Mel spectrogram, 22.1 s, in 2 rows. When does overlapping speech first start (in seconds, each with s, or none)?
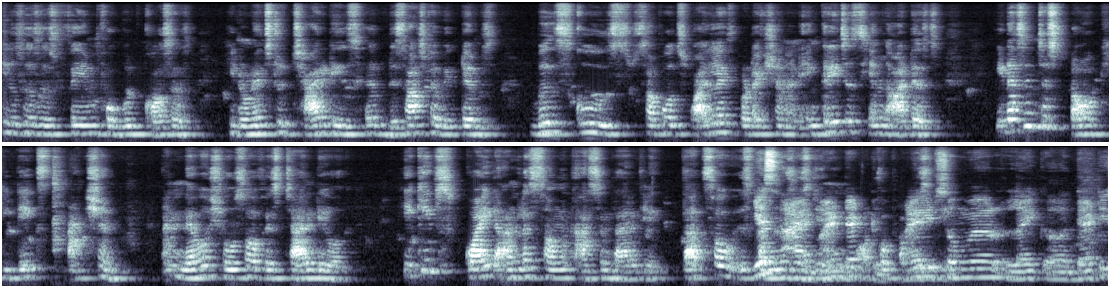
18.6 s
